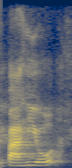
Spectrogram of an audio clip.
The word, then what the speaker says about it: PaRio: Rio, eh, que, né, se escreve pario, mas aqui a gente lê pariô. Então, ficou muito legal até pra pronúncia, porque lembra o Rio de Janeiro, justo.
